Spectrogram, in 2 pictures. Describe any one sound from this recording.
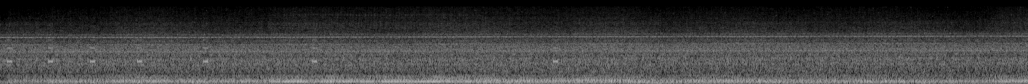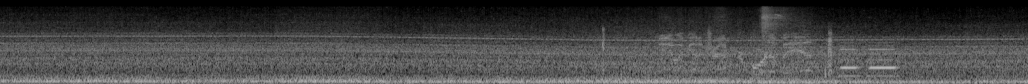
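A truck engine drones steadily at highway speed.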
